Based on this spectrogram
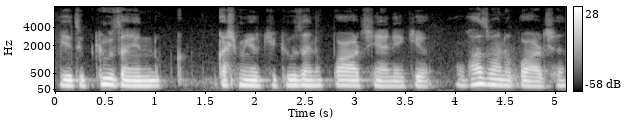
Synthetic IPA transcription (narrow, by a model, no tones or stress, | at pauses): jeːt̪ʰikʲuːzain | kɐʃmiːɾkikʲjuːzaːinpaːʈt͡ʃʰijaːniki | ʋɐzʋaːnupaːʈt͡ʃʰi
